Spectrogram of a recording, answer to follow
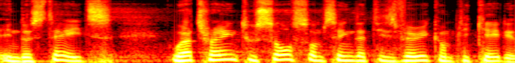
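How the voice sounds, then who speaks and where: The speaker has a French accent and ordinary pitch variation. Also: man. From France. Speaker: conference speaker on AI. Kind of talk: conference talk.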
